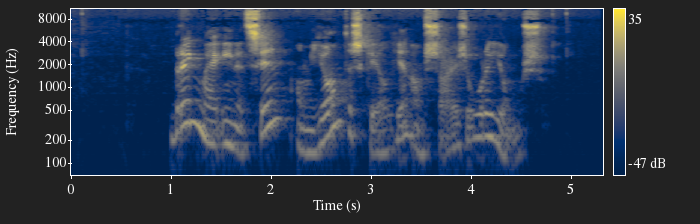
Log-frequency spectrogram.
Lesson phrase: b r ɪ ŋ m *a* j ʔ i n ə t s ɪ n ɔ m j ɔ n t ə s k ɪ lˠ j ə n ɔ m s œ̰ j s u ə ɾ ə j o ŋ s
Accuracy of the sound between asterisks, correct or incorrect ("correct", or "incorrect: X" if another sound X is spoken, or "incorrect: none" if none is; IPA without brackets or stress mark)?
incorrect: ɛ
